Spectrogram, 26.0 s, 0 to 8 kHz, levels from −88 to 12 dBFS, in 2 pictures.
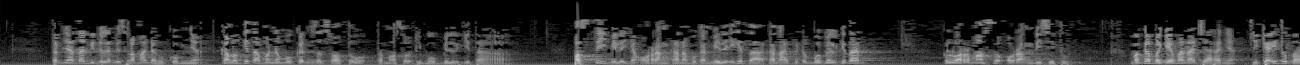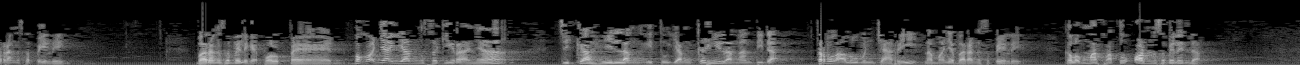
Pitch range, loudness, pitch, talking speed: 115-180 Hz, -22 LUFS, 155 Hz, 140 wpm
